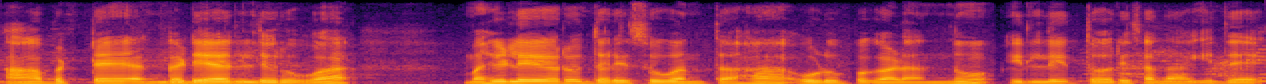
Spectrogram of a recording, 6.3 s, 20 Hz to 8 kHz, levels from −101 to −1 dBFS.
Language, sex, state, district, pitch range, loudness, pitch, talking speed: Kannada, male, Karnataka, Bangalore, 130-145 Hz, -19 LUFS, 135 Hz, 75 wpm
